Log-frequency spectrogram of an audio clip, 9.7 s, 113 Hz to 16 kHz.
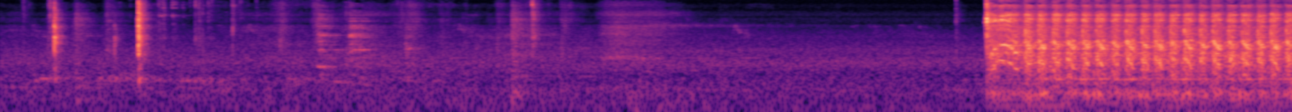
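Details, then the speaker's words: Kawasaki ZX9R left outdoors over four years, just after fitting a new fuel pump: quiet clicks, then steady starter cranking at about three beats a second with no catch; fuel is likely still reaching the carbs. Cranks but no start. "oh so the fuel is probably going to take some time to reach the carbs"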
